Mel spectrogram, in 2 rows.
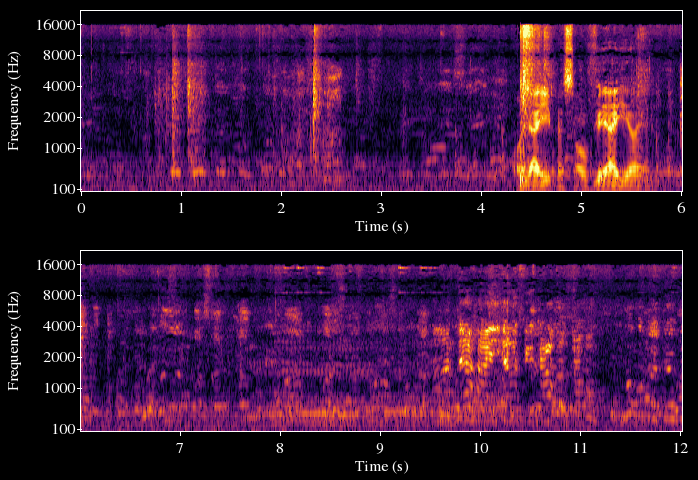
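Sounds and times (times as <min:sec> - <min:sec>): several people talking at once: 0:00.0 - 0:12.0.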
